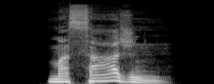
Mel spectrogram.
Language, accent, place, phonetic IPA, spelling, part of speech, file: German, Germany, Berlin, [maˈsaːʒən], Massagen, noun, De-Massagen.ogg
- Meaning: plural of Massage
